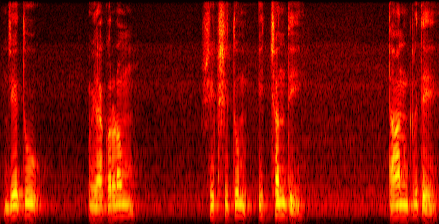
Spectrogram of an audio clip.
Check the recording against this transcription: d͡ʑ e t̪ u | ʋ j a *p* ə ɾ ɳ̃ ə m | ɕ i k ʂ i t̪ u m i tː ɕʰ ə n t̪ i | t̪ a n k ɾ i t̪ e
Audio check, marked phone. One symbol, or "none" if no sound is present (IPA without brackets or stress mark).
k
